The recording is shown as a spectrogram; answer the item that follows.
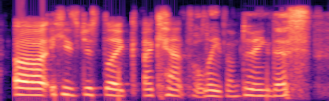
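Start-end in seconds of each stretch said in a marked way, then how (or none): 1.5-3.1 muttering under breath. Voicing a character in a roleplay game, muttered under breath. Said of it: "he mutters under something under his breath".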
